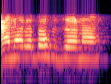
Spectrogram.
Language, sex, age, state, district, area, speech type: Odia, female, 60+, Odisha, Angul, rural, conversation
